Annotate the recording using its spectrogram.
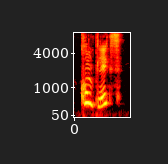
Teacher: Kompleks birinci hecaya vurğu düşəcək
